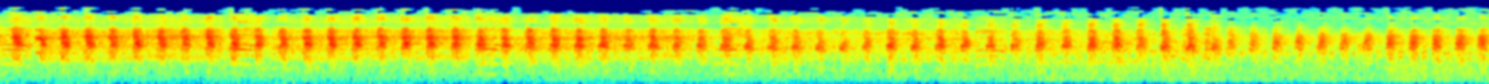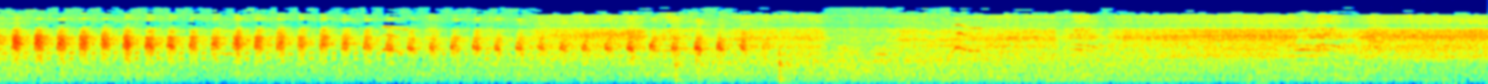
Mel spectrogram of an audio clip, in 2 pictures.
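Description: Galah (rose-breasted cockatoo) call: a rapid, even string of harsh pulses, several a second. It starts suddenly, fades toward the end and stops about eleven seconds in.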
